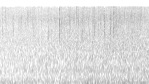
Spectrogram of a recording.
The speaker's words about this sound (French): Oh, il pleut.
